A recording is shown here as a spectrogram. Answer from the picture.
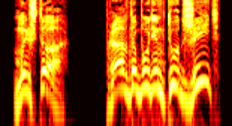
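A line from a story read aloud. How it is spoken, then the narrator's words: Surprised exclamation. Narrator (Russian): удивленно воскликнул Игорь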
